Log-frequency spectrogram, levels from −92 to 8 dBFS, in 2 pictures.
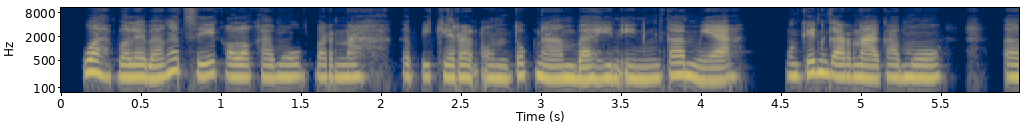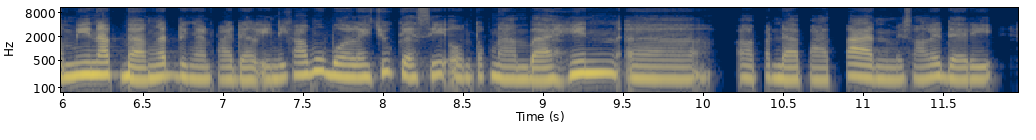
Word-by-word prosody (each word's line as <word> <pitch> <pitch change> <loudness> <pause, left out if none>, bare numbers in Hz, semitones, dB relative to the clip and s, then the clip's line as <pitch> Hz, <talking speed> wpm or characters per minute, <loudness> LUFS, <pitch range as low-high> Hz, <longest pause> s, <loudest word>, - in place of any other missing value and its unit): Wah, 250 -6 +4
boleh 190 -1 +2
banget 250 +10 +1
sih 205 +2 0
kalau 190 -3 -1
kamu 195 0 -2
pernah 190 -1 -2 0.2
kepikiran 190 -1 -3
untuk 185 +4 -2
nambahin 180 -2 +2
income 185 +3 0
ya, 165 +4 0 0.3
mungkin 235 +4 +3
karena 190 -3 +2
kamu, 185 0 0 0.4
eee, 195 - +1
minat 220 +2 +7
banget 195 +1 +2
dengan 175 -2 -2
padel 170 -1 -4
ini, 175 +2 -4
kamu 230 +3 +2
boleh 195 -2 +3
juga 210 -4 -3
sih 215 +2 -4
untuk 190 +2 -5
nambahin 180 +8 +3
eee, 170 -1 -3
e 185 - -14
pendapatan 170 0 -3
misalnya 180 +3 -4
dari 170 +1 -4
190 Hz, 160 wpm, -22 LUFS, 175-200 Hz, 0.4 s, minat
